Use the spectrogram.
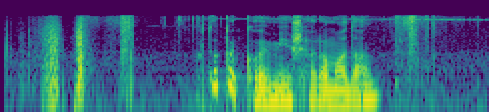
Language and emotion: Russian, neutral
